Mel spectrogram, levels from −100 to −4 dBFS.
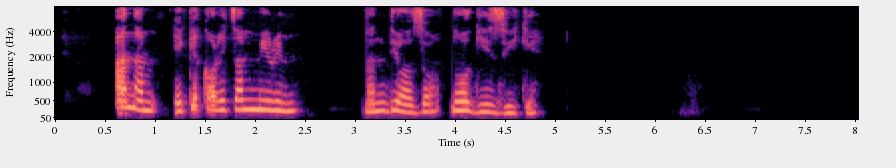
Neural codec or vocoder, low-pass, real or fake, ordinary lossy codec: none; none; real; none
